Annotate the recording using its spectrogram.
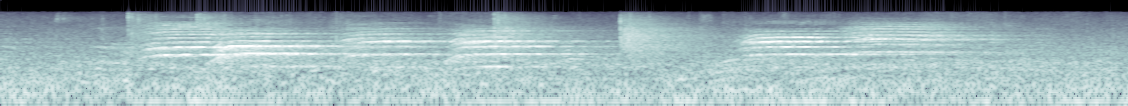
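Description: Young women shout loud, high-pitched cries in a large echoing hall.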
